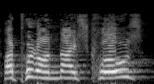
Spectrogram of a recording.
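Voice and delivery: loud, high mock outrage, building; acted indignation. Man told by surgeon he's unclean, acted indignation. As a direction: protest hotly as if insulted. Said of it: "I could be very indignant and say".

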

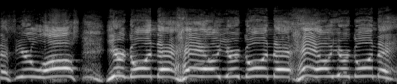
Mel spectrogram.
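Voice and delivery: high, drawn-out mock preacher yell; imitated hellfire yelling. Young preacher boy yelling at the lost, imitated hellfire rant. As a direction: hammer it over and over like a screaming preacher. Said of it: "just yelled and screamed".

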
